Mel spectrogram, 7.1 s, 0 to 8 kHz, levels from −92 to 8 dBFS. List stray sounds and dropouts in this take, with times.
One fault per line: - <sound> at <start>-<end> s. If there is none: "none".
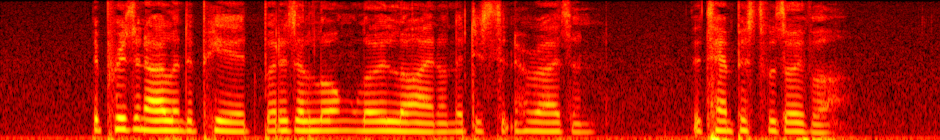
none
